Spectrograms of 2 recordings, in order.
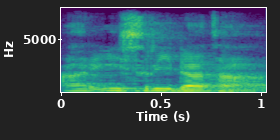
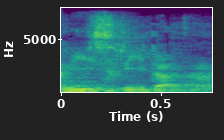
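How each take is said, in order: First: The opening is spelled out as separate letters. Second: The opening is said as one syllable, re. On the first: The speaker calls it wrong. "መጀመሪያ እኔ ጭምር አርኢስሪ ዳታ ብዬ ፕሮናውንስ አደረገው ነበር" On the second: The speaker calls it right. "ግን ኋላ ላይ ሳየው ሪስሪ ዳታ ነው የሚነበበው"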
